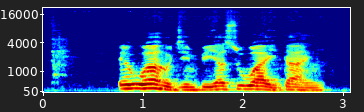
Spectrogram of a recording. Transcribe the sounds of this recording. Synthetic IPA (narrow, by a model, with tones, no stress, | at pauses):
e˦wu˦a˦ɦʊ˨d͡ʒi˨m̩˨pi˨ja˦su˦wa˦˨ji˨ta˦a˨ɲɪ˦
